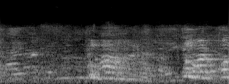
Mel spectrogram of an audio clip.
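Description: Speech: a voice delivering lines in a stage play, in short phrases with brief pauses.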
